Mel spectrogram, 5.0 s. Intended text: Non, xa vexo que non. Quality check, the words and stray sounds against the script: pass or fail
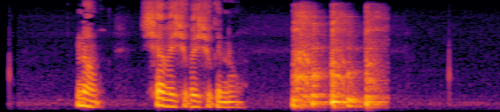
fail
